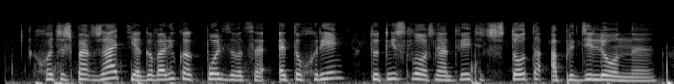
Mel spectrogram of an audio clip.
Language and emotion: Russian, angry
